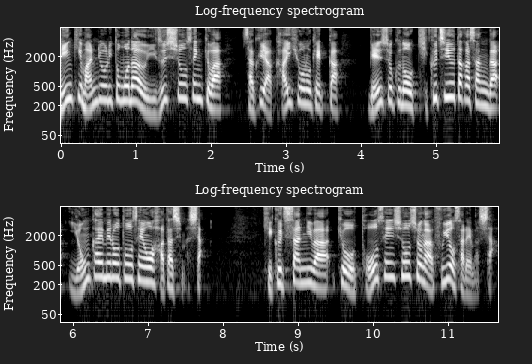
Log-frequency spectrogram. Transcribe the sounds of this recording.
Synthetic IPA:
ɲĩŋkʲimãɲʲo̞ːɲ̟it̪o̞mo̞naɯ̟izɨɕːo̞ːsẽ̞ŋkʲo̞βa | sakɯ̟jakʰaiço̞ːno̞ke̞kːa | ɡẽ̞ɰ̃ɕo̞kɯ̟no̞kʲʰi̥kɯ̟t͡ɕijɯ̟ːt̪akasãŋɡajõ̞ŋkaime̞no̞t̪o̞ːsẽ̞ɰ̃o̞hat̪aɕimaɕi̥t̪ḁ | kʲikɯ̟t͡ɕi̥sãɲ̟ːiβakʲo̞ːt̪ʰo̞ːsẽ̞ɰ̃ɕo̞ːɕo̞ɡaɸɯ̟jo̞ːsaɾe̞̰maɕi̥t̪ḁ

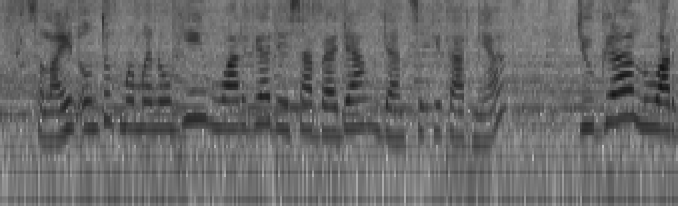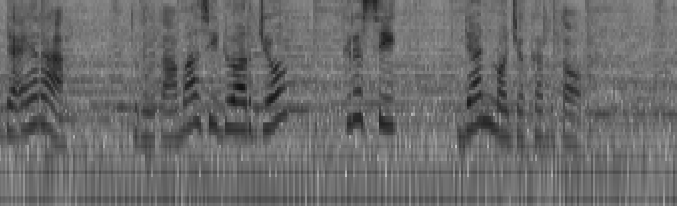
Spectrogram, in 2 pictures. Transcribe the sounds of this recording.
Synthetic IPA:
səlaɪnunt̪ʊk̚məmənuɦiwarɡadesabadaŋdansəkit̪arɲa | d͡ʒuɡaluardaeɾah | t̪əɾut̪amasiduard͡ʒɔ | ɡ̥ɾəsɪk̚ | danmod͡ʒɔkərt̪ɔ

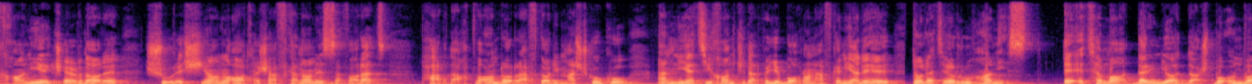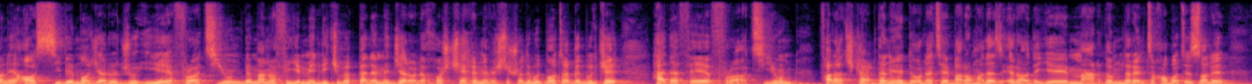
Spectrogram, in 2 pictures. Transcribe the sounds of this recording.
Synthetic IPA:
xɒːniːecʰe̞ɾd̪ɒːɾe | ʃuːɾe̞ʃijɒːno̞̰ʔɒːt̪ʰæʃæfɡænɒːne̞sefɒːɾæt̪ʰ | pʰæ̰ɾd̪ɒ̰ːχt̪væ̰ʔɒːnrɒːræft̪ɒːɾiːmæʃkuːkʰo̞æmnijæt̪ʰiːxɑnd̪̚cʰe̞d̪æɾpʰeje̞bohɾɒːnæfɡ̥æniːælæjhe̞d̪̥oːlæt̪ʰe̞ɾuːɦɒːniːst̪ | e̞ʔt̪ʰe̞mɒːd̪̚ːæɾiːnjɒːd̪̚ːɒ̰ːʃt̪̚beʔonvɑːne̞ʔɒːsiːbe̞mɒːd͡ʒæɾɒːd͡ʒuːʔiːeːfɾɒːt̪ʰijunbe̞mænɒːfeje̞me̞lːiːcʰe̞beɡælæme̞d͡ʒælɒːlexoʃt͡ʃʰe̞hɾene̞ve̞ʃt̪e̞ʃo̞d̪e̞buːd̪moʔt̪ʰæɣe̞d̪̚buːd̪̚cʰe̞ | hæd̪æfe̞ːfɾɒ̰ːt̪ʰijun | fælæd͡ʒcʰæɾd̪æne̞d̪oːlæt̪ʰe̞bæɾɒːmæd̪eæze̞ɾɒːd̪eje̞mæɾd̪omd̪æɾe̞nt̪ʰexɒːbɒːt̪ʰe̞sɒːle

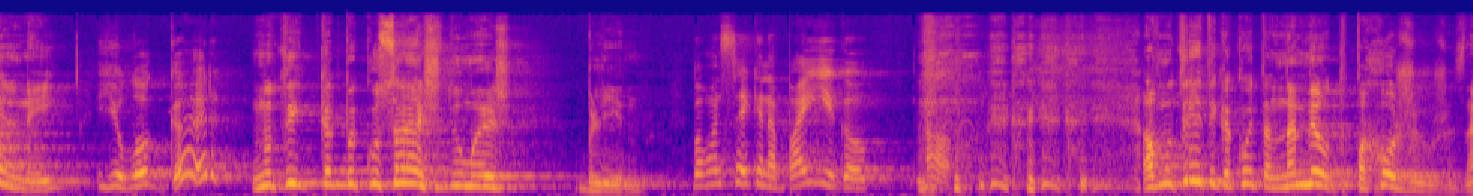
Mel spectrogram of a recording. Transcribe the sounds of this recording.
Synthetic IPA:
lʲnɨjjɨlʊk̚ɡ̥ʊd̥not̪ɨkaɡ̚bɨkʊsajɪʂɨd̪uməjɪʂ | blʲḭn | b̥ɐt̚wʌ̃nstʰeɪkɨ̃nəbaɪtjɨɡoʊ | ɐvnʊt̪ɾʲit̪ɨkɐko̞jt̪ənɐmʲo̞t̪pɐxo̞ʐɨjʊʐɛzna

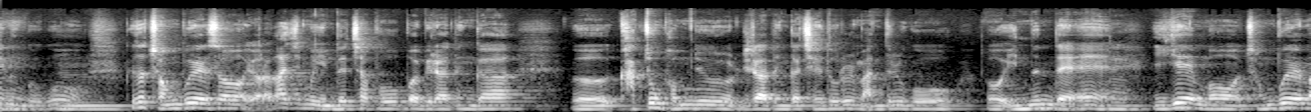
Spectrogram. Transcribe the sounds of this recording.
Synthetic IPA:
nɯnɡʌ̰ɡokɯɾesʰʌt͡ɕʌŋbue̞sʰʌjʌɾʌ̰ɡad͡ʑimwʌimde̞t͡ɕʰapoop͈ʌbiɾadɯŋɡa | ʌkak̚t͡ɕ͈oŋpʌmɲuɾiɾadɯŋɡat͡ɕe̞doɾɯɭma̰ndɯɭɡo | ʌʔinːɯnde̞iɡe̞mwʌt͡ɕʌŋbue̞m

